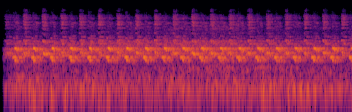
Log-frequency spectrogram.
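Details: A fan makes a regular high squeak that repeats a bit under three times a second, steady with each turn of the fan; the cause is unknown.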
